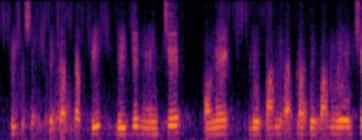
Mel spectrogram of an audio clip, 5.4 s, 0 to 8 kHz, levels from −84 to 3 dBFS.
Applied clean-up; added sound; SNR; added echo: neural separator model SepFormer DNS4.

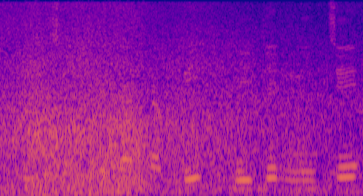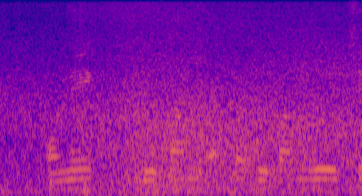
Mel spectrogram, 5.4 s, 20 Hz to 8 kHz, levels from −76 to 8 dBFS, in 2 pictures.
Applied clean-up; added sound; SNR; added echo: none; Waves, surf; -3 dB; none.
